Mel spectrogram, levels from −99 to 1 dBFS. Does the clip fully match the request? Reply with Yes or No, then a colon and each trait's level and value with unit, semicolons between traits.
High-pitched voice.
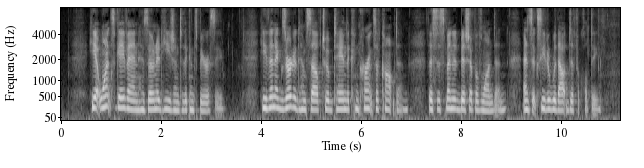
Yes: high, 200 Hz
